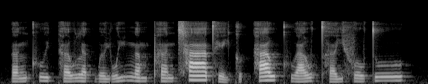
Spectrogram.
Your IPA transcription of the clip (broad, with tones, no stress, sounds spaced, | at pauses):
ɐ˨˧ ŋ kʷʰ iː˧ t̚ h ɐ˨˧ w l ɐ˨ k̚ w ɵ˨ ɥ w iː˥ ŋ ɐ˧ m pʰ ɐ˧ n t͡sʰ aː˥ t̪ʰ e˨˩ j k ʊ˨ k̚ h aː˥ w kʷʰ aː˨˥ w t̪ʰ ɐ˨˧ j f o˧ w t̪ uː˥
